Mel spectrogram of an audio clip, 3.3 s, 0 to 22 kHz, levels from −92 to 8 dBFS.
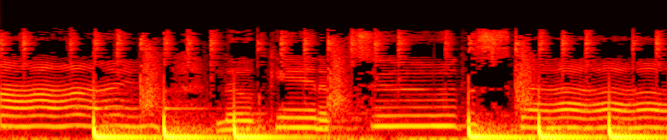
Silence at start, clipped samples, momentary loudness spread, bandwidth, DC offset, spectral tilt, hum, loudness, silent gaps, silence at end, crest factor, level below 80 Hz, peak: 0 s; under 0.1%; 7 LU; 10.5 kHz; under 0.1%; -6 dB/octave; none; -20 LUFS; none; 0 s; 16 dB; -20 dBFS; -2 dBFS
